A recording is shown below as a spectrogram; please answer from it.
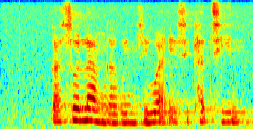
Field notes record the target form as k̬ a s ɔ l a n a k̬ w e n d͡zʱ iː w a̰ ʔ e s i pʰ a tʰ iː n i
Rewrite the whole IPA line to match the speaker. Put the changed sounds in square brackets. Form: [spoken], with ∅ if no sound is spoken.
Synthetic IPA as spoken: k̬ a s ɔ l a [ŋ] a k̬ w e n d͡zʱ [i] w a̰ ʔ e s i [kʰ] a tʰ iː n i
